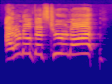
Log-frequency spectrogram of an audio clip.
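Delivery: high, loud disclaimer; high-pitched doubt. Real, not acted. Eldest sibling doubting a magazine claim, high and loud.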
